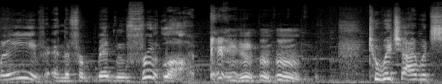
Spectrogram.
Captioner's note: coughs throat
